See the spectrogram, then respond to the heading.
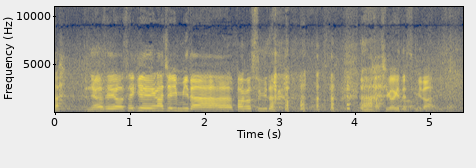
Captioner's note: laughing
